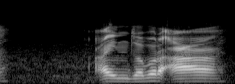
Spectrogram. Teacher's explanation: একটু আওয়াজ মতো হবে, আইনের আওয়াজ একটু গলা চেপে হবে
